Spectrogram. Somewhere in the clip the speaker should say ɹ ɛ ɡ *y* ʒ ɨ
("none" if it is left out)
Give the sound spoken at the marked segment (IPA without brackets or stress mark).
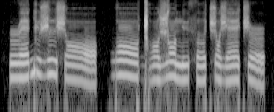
y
